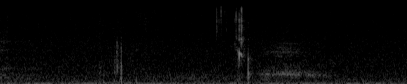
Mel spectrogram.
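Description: Quiet handling sounds as a bowie knife is turned in gloved hands, with two faint clicks, one about a second in and one near the middle.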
